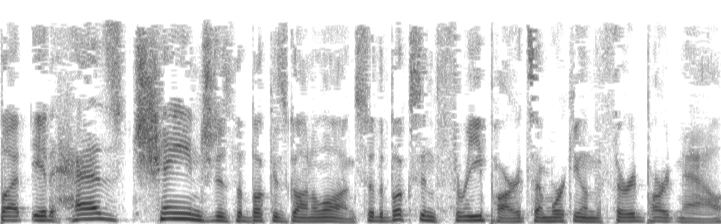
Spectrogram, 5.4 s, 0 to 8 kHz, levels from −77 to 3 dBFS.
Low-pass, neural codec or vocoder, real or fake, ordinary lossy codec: 7.2 kHz; none; real; MP3, 32 kbps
